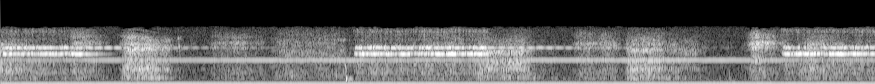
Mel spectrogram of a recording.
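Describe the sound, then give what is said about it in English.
A telephone rings over and over in a steady electronic pattern, its tone slightly thin and muffled, with no one speaking and nothing else interrupting it. “Please answer the phone”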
